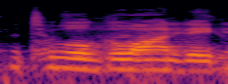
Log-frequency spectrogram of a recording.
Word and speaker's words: Atul Gawande: is that how you say his name Atul Atul Gawande there you go joy Wendy the book and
